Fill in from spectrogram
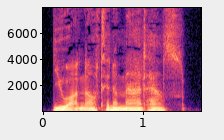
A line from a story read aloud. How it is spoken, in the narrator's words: the doctor informed calmly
